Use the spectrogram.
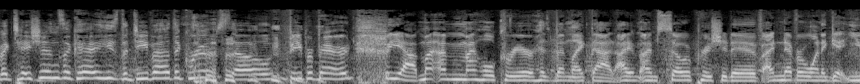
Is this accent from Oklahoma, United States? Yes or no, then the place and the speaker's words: no; Phoenix, Arizona, United States; this is my hometown. I'd really love to be in Phoenix.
